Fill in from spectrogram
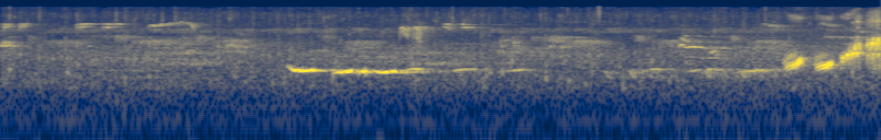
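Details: White-browed scimitar babbler in forest: a low, slightly wavering whistled note held for under a second, then quick rising notes near the end, with thin high chirps from other birds overhead.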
